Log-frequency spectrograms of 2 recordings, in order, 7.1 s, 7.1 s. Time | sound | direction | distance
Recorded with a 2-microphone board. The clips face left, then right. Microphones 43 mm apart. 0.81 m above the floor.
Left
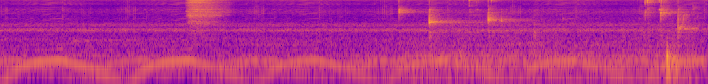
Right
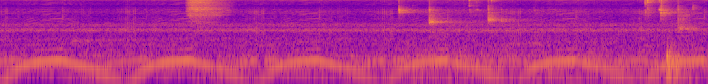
1.9 | a hiss | 55° left (ahead or behind) | 1.9 m
4.0 | dripping | 45° left (ahead or behind) | 1.3 m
